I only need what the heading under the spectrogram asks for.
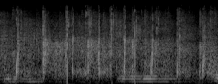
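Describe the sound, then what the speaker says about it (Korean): Church congregation clapping in welcome during a Sunday service, a moderately quiet patter of hands with some voices in the room. "내려오셨는데 우리 환영의 박수 한번 부탁드리겠습니다."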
